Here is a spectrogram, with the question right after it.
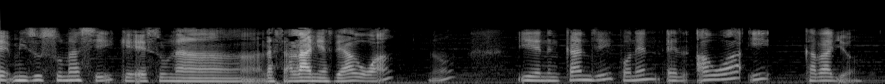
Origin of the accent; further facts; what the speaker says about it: Japan; first language Japanese; Spanish is a second language; Yo soy japonesa de la lengua materna, entonces claro, mi idioma en catalán o castellano no, no es de bueno de nacimiento, digamos, nativo.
